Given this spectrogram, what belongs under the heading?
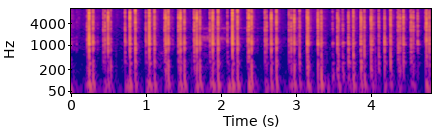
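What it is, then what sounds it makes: Plastic plate. Fingertips and nails rapidly tap and flick the slotted raised edge of a small flat yellow plastic plate lying on beige fabric. The result is a fast, dense string of short, dry clicks and ticks with a hollow plastic tone around 1.1 kHz and bright edges, each dying away almost instantly.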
